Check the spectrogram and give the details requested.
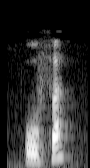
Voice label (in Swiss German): "offe", Alsace; vin; ouvert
